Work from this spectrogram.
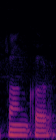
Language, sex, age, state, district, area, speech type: Assamese, male, 30-45, Assam, Nagaon, rural, spontaneous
